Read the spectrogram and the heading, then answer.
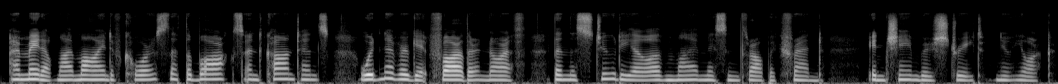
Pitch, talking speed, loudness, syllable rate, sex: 210 Hz, 165 wpm, -20 LUFS, 4.1 syllables/s, female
